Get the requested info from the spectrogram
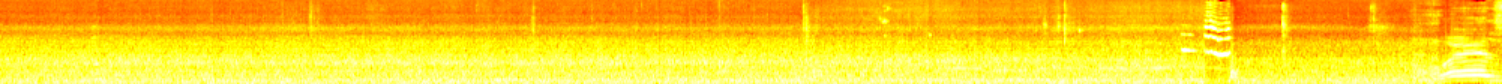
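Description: Steady road and engine noise heard from inside a car driving along at speed. A brief falling tone comes about eight seconds in.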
